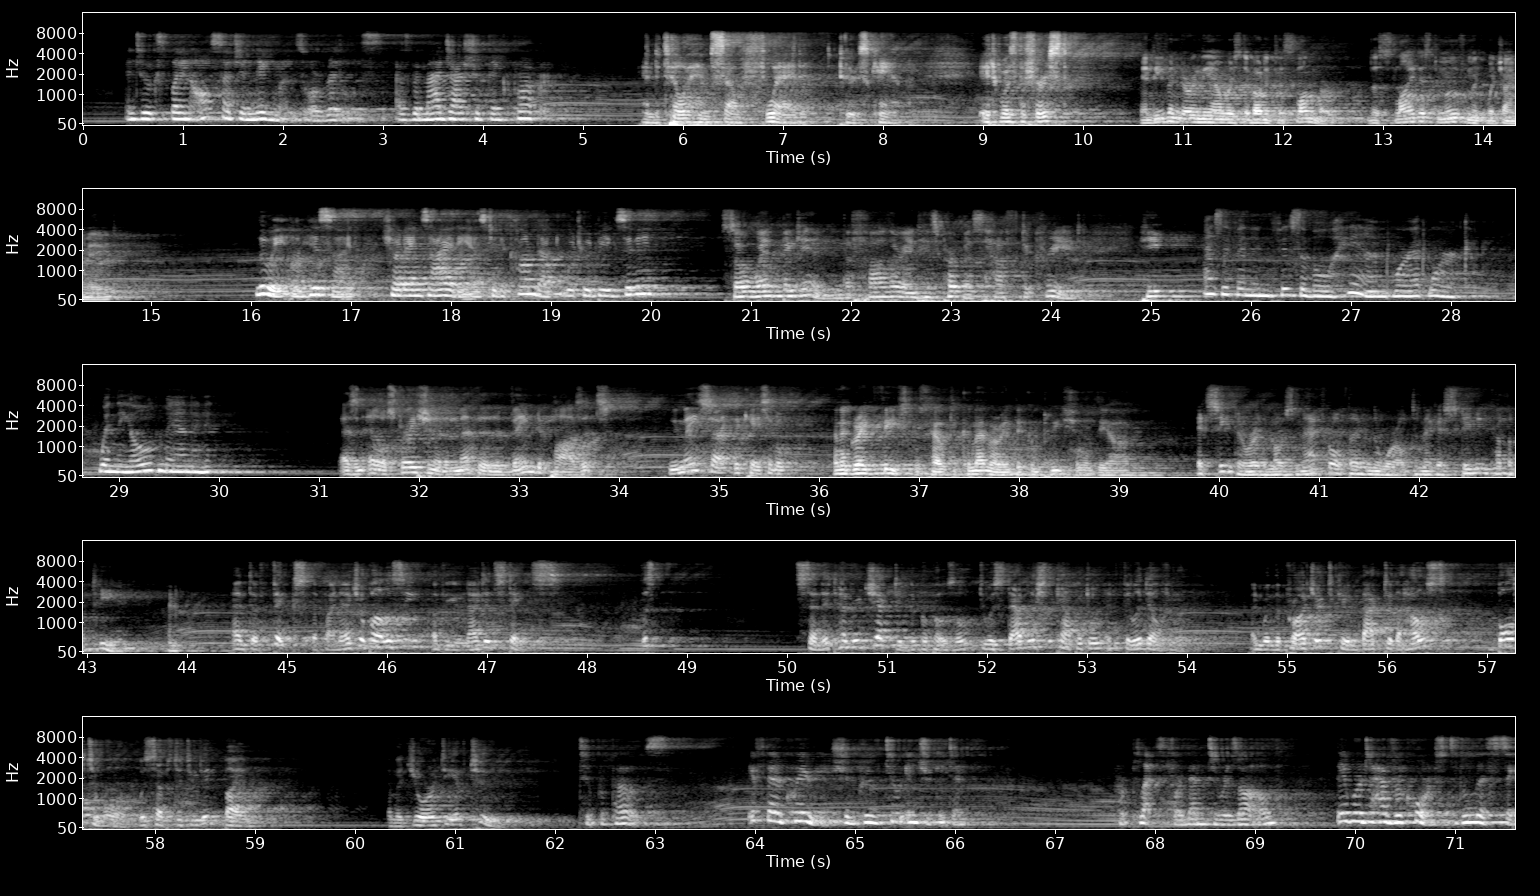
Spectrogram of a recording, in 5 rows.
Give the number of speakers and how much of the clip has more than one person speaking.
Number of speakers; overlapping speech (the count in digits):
10, no overlap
